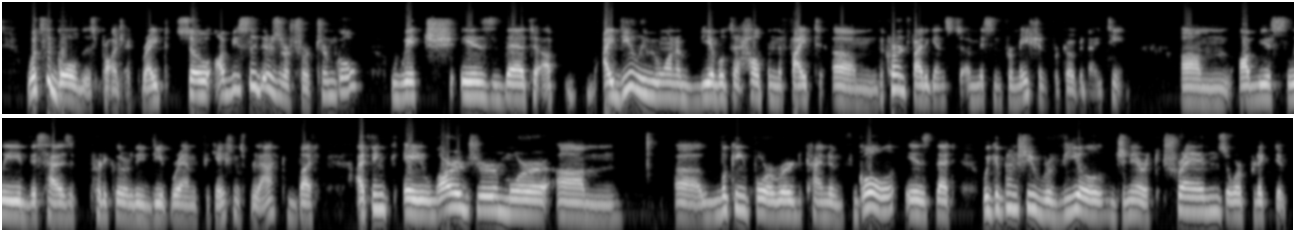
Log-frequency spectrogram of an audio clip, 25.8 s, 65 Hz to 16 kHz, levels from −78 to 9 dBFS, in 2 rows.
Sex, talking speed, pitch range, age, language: male, 165 wpm, 130-165 Hz, 20-39, English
